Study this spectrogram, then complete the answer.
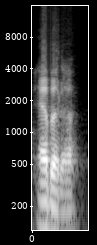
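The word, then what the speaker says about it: EBITDA: very different number from the epitaph or in Florida we pronounce it a beta up in New York they call it evide and basically that's the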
